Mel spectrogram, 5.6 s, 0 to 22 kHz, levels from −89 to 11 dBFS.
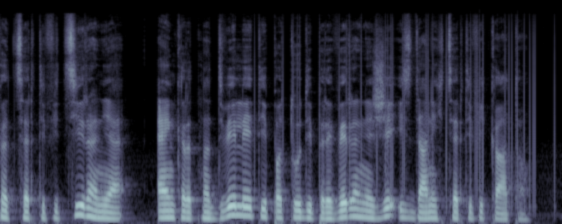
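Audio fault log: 2.55 to 5.56 s: train of clicks, starting just after "certificiranje enkrat na dve" and running almost to the end of the speech. Roughly forty near-identical pulses arrive at an uneven pace, averaging about 11.3 per second, and stand well above the signal, peaking around 10 dB over it. They tick through the speech and pauses alike because they come from outside the recorded sound, likely interference from nearby equipment or a faulty connection or power supply repeatedly injecting the same spike.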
